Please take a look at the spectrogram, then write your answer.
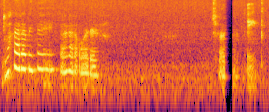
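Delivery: quiet, quick muttered self-check; talking to oneself. Real, not acted. Aside to self while ordering.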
